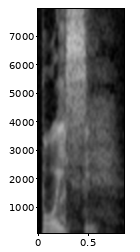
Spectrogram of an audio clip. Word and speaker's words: Boise: stay around here for a few days it's boisey I don't want you going out to one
